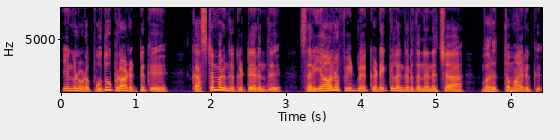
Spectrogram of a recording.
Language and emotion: Tamil, sad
